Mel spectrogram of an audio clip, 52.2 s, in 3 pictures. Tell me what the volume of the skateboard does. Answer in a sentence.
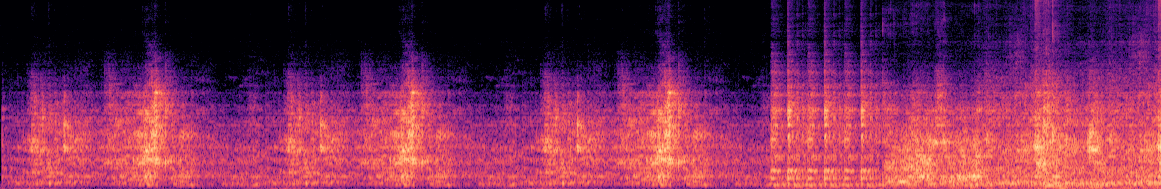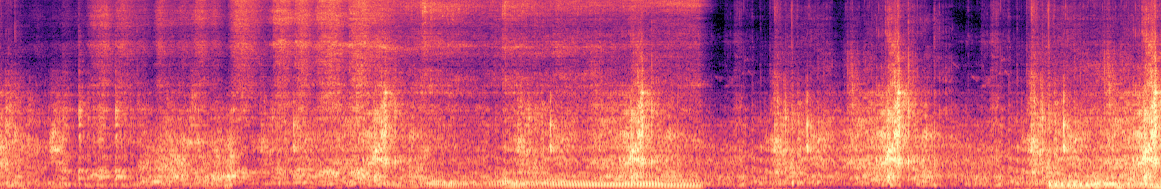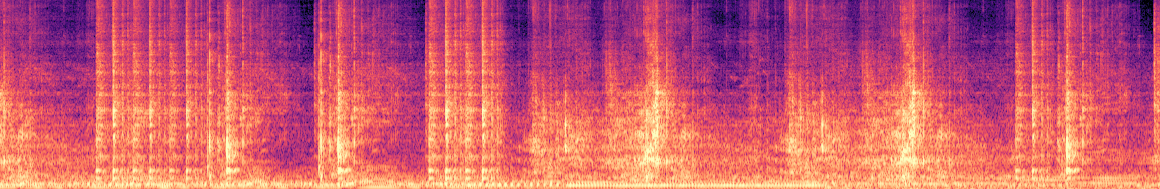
The loudness of the skateboard goes up.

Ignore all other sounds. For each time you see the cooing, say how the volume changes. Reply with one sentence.
The cooing can't be heard in this clip.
